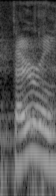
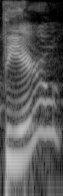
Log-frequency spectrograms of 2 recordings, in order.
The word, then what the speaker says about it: Thiero: This year, Is it not Thiero? no, it's Tharo.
